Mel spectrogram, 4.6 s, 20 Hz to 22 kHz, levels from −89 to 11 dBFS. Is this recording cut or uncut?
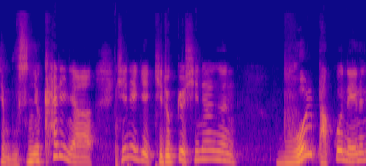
cut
